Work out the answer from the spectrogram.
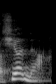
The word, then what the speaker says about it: Kiona: Kiona, Kionia. K-I-O-N-A, Voilà, ma prononciation.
